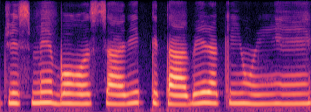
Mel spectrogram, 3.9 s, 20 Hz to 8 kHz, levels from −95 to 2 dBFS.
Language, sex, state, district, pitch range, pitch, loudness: Hindi, female, Madhya Pradesh, Bhopal, 250-270 Hz, 260 Hz, -16 LUFS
